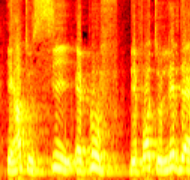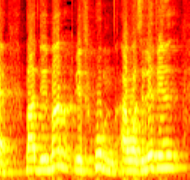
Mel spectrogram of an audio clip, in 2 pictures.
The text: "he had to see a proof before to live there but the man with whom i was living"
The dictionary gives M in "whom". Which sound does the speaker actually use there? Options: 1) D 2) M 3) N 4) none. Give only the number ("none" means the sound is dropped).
2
